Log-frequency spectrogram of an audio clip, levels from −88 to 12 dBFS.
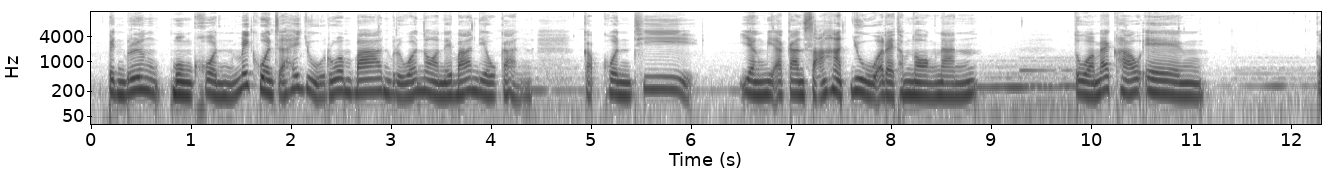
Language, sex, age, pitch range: Thai, female, 30-49, 160-220 Hz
